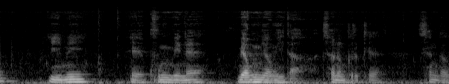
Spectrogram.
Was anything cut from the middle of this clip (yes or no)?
no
